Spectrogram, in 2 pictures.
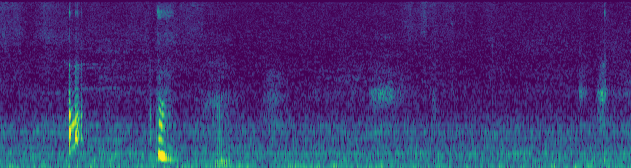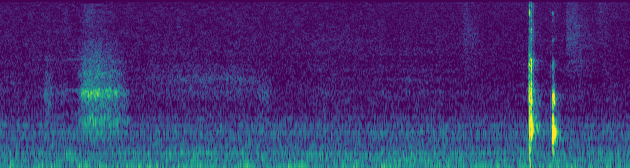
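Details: Several brief, sharp catching sounds, some in close pairs, over a quiet room; hiccups.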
